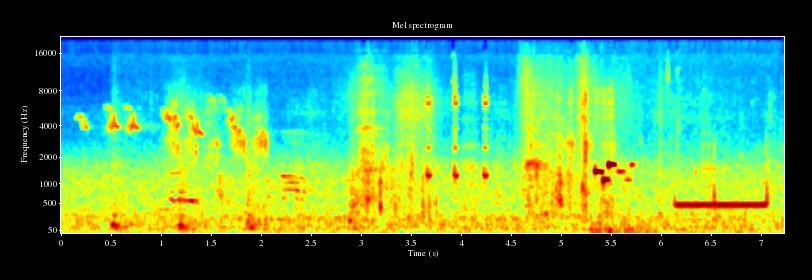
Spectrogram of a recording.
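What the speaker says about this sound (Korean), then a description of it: "개인아 전화 받아라" Telephone call tones in a Korean TV drama scene: a scatter of short dialing beeps, then a steady sustained tone near the end, with faint background sounds.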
